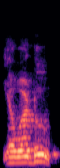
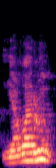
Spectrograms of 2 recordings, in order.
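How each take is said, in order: First: ఎవడు said as the rude evadu, lower; ఎవడు with a hard retroflex d, set against evaru; pronounced evadu. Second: ఎవరు said as the respectful evaru; pronounced evaru. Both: Shown as a demonstration. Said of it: "ఎంత తేడా?".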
